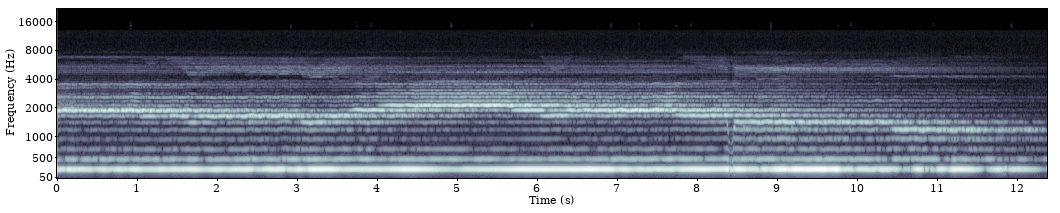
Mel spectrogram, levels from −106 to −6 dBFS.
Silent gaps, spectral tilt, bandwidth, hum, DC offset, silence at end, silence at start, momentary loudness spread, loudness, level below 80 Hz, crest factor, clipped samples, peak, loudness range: none; -7 dB/octave; 5.8 kHz; none; under 0.1%; 0 s; 0 s; 8 LU; -16 LUFS; -72 dBFS; 12 dB; under 0.1%; -6 dBFS; 3 LU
